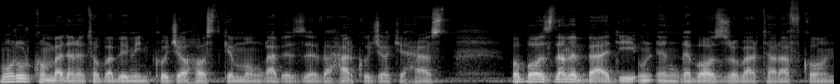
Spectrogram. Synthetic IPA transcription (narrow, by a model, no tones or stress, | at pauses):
moɾuːɾkʰombæd̪ænet̪ʰɔːvæbe̞biːnkʰod͡ʒɒːɦɒːst̪cʲʰe̞moŋɢæbe̞ze̞væhæɾkʰo̞d͡ʒɒːcʰe̞hæst̪ | b̥ɒːbɒːzd̪æmebæʔd̪iːʔunʔe̞ŋɢebɒːzrɔbæɾt̪ʰæɾæfkʰon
